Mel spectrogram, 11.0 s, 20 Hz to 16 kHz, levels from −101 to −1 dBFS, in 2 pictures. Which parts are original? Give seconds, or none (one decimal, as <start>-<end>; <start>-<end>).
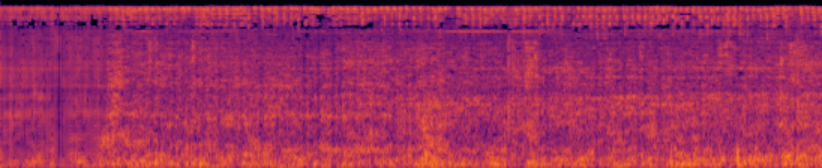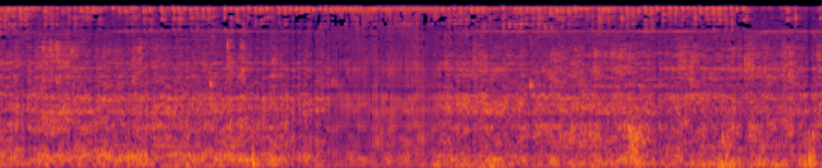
0.7-7.7; 8.4-11.0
